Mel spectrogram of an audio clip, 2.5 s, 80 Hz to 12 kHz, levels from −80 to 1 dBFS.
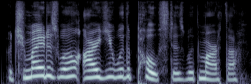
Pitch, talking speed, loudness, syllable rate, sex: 255 Hz, 285 wpm, -17 LUFS, 6.2 syllables/s, female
